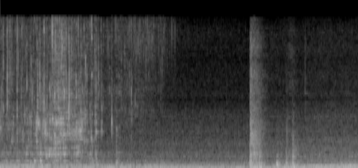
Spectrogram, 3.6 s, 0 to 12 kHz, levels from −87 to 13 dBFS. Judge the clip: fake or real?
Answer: real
